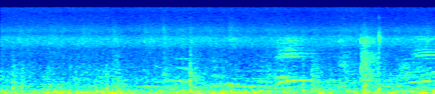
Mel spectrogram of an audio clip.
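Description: Muay Thai sparring in a busy gym: steady low room rumble, a voice calling out with a drawn-out shout about four seconds in, and a couple of sharp knocks of gloved strikes near three and five and a half seconds.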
